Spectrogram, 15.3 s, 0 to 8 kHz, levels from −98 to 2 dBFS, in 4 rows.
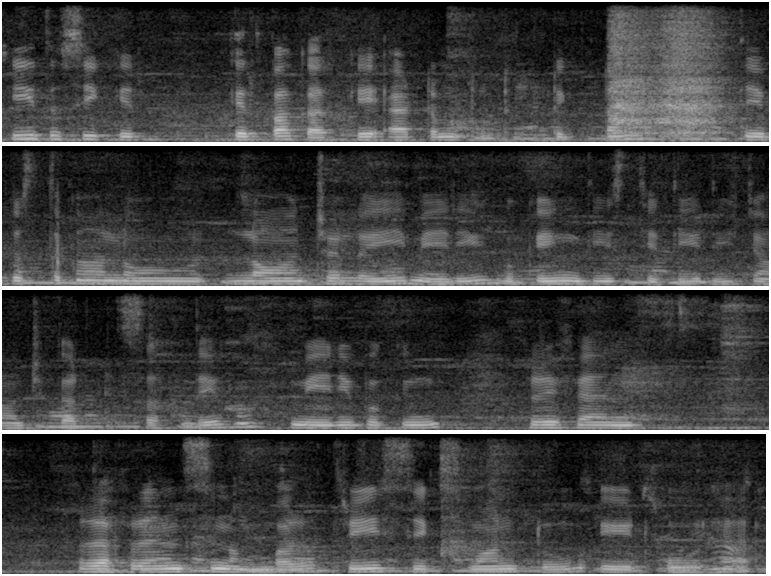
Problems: constant background noise, continuous background conversations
